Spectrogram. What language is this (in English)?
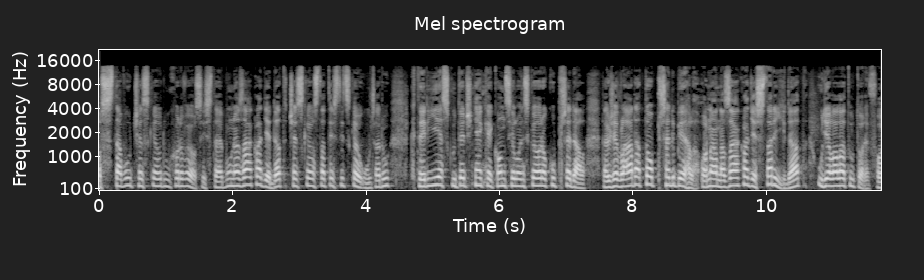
Czech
